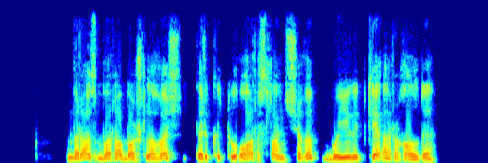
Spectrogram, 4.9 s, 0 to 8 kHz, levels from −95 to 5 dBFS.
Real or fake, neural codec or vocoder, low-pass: real; none; 7.2 kHz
